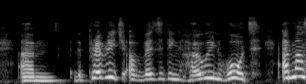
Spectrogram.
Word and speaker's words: Hohenort: You guys rolled out the red carpet when we had the um the privilege of visiting Hoehn Hott. Am I saying it right? Hoehn Hott?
